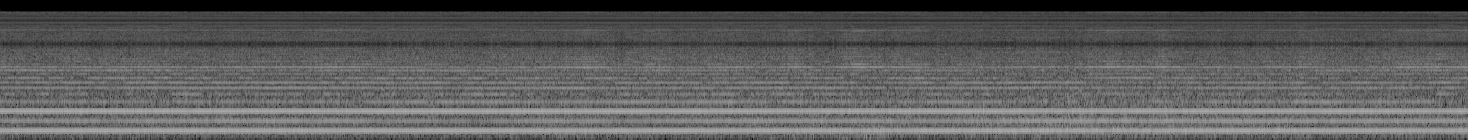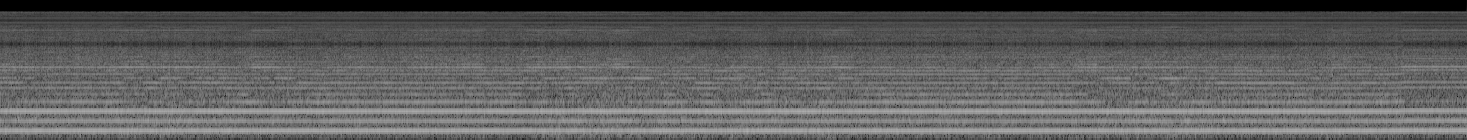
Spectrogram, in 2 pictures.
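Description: Electric motor and propeller of a Sky Surfer RC glider, heard from a camera on board in flight: a loud, steady whine with a faint rush of air, its pitch shifting slightly near the end.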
